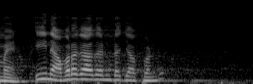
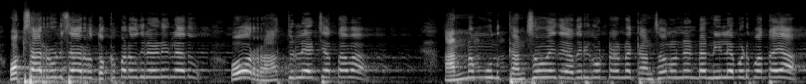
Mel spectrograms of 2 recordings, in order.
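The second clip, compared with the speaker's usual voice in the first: raised, urgent preaching voice, pressing the crowd; 6 semitones higher, 6 dB louder than usual. Acted. Pastor presses congregation on their nightly tears, preaching loud. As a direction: push each question harder at the congregation.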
